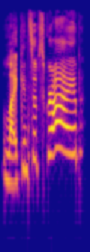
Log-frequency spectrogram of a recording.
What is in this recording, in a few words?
Like and subscribe social media female; shorts sound effects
